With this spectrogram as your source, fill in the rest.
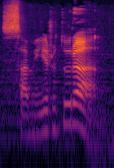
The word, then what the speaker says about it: Samir Duran: it is the purple Zerg player it is Samir Duran and yes I intentionally Pro pronounce it with a hard R because that's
